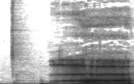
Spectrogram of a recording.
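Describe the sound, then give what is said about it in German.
A loud, drawn-out burp from a person, deep and tonal, lasting about a second after a brief throat sound at the start. “ich muss die ganze Zeit aufstoßen”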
